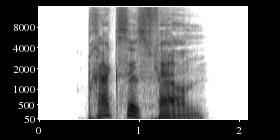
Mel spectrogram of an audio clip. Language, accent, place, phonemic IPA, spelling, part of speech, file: German, Germany, Berlin, /ˈpʁaksɪsˌfɛʁn/, praxisfern, adjective, De-praxisfern.ogg
- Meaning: theoretical (rather than practical)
